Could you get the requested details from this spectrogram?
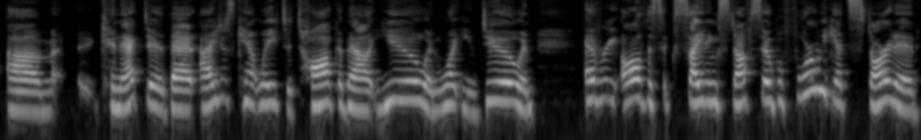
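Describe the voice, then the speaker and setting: A woman hosts her podcast with a raspy, hoarse voice from a cold. Her tone is bright and forceful, sitting somewhat high, and she gushes with enthusiasm. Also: measured pace. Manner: upbeat, enthusiastic, gushing. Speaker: podcast host. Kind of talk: energetic podcast hosting.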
